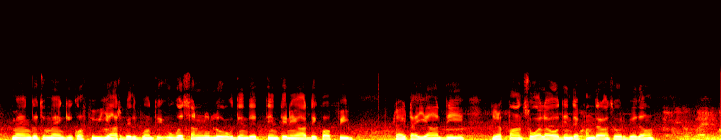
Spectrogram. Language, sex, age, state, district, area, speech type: Dogri, male, 18-30, Jammu and Kashmir, Jammu, rural, spontaneous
